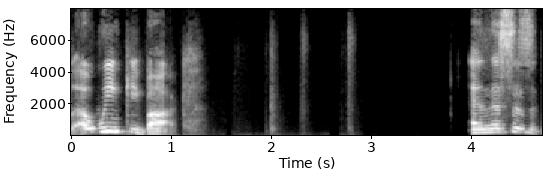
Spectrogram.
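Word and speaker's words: Wenckebach: A secondderee type one is also called a winky buck.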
